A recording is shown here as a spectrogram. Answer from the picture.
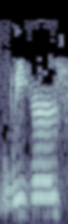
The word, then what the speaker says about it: Uyghurs: Uyghurs, is that how you pronounce it? Uyghurs? – Yep. U-I-G-H-U-R.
